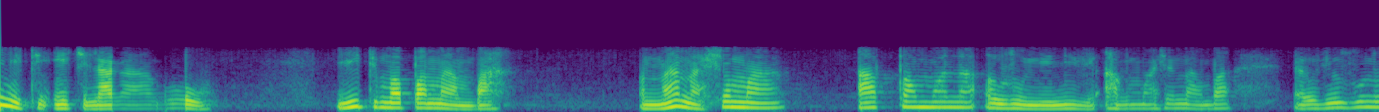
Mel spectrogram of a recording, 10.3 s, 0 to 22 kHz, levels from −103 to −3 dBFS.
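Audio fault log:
throughout, iLBC codec: band-limited, slightly rough and synthetic speech with nothing above 3.7 kHz, from independent 30 ms frame coding at a rate that fits the 13.33 kbps mode.
0.84–1.39 s, sudden gain jump: just after "no ti yece la" the speech and background abruptly drop about 17 dB, then snap back, likely from an unramped gain change.
8.45–10.35 s, sudden gain jump: level and noise floor abruptly fall about 6 dB and stay down to the end, likely from a gain step applied without a ramp.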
